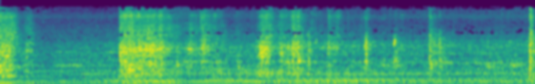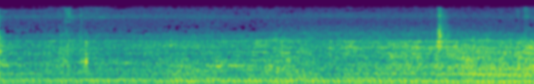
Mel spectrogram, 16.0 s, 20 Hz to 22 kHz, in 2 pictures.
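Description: Cormidi C1500 mini skid steer's engine running steadily under throttle as the machine drives and carries a log, with a few sharp metal clanks and knocks from the loader.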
